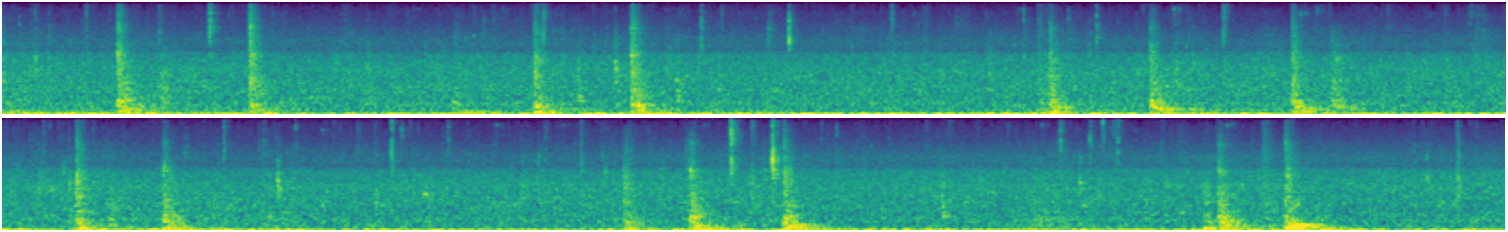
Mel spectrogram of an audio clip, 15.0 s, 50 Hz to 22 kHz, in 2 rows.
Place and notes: under porch of the restaurant
the city, the country & me: july 17, 2012
99 facets of rain
Berlin, Germany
